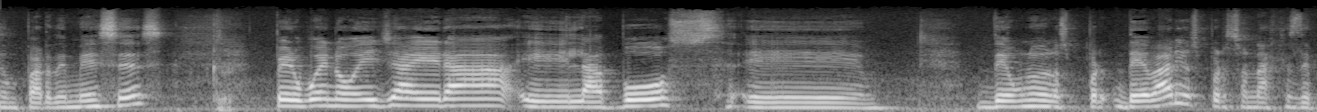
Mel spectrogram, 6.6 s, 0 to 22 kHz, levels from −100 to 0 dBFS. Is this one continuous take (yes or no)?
yes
